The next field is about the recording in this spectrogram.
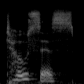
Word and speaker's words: ptosis: There's partial ptosis, P-T-O-S-I-S. How do you say that when P and T are together? – Ptosis.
